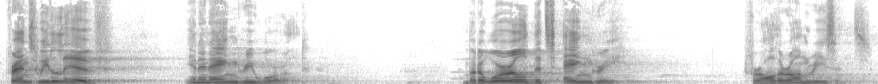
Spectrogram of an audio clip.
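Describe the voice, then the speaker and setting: A man's voice: medium pitch, steady tone, slow, long pauses, fairly bright tone. A male preacher giving a sermon with storytelling, emphatic and rhetorical, building up in lists. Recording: long hall reverb.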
